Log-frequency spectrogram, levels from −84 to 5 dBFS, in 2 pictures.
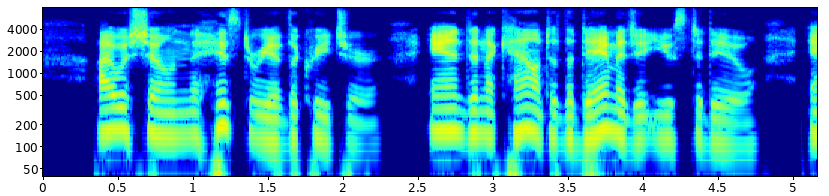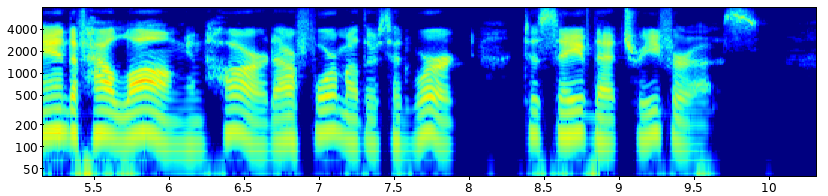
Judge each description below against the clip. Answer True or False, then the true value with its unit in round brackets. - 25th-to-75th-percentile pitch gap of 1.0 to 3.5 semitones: False (4.3 semitones)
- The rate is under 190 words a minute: False (200 wpm)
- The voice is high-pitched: False (140 Hz)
